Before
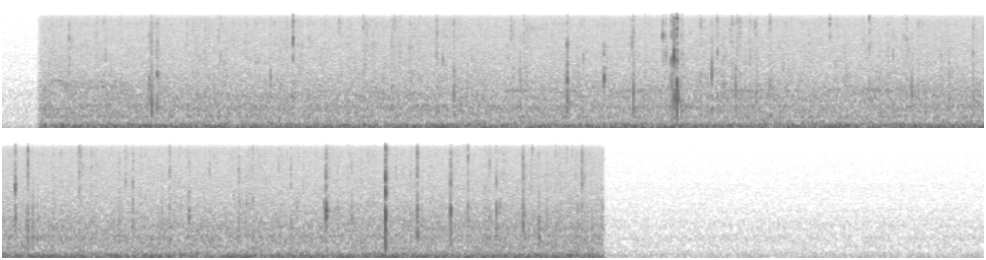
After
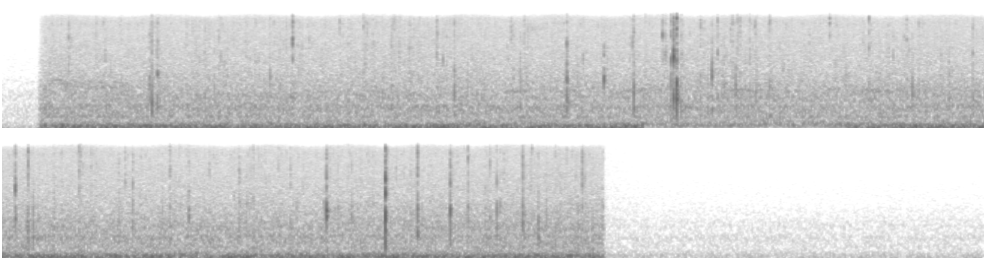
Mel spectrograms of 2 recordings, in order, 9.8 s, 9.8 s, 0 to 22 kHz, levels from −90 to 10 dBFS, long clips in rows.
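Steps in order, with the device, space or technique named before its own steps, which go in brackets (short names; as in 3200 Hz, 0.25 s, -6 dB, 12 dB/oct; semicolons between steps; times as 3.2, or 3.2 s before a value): plain cassette with noise reduction switched in (mismatched tape noise reduction decoder only; wow and flutter; white noise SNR 35 dB); 3.21–4.24 HPF 130 Hz 12 dB/oct; gain -2 dB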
